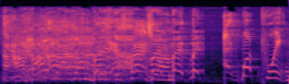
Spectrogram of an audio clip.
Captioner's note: audience laughs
